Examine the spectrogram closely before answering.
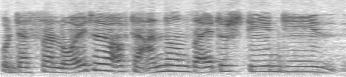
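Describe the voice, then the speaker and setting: Quick-talking woman on shortwave radio. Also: mid-range voice, fairly even intonation, pushed and bright, a little hiss or hum, rough recording. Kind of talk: casual radio talk. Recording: shortwave radio broadcast picked up on portable receiver.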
